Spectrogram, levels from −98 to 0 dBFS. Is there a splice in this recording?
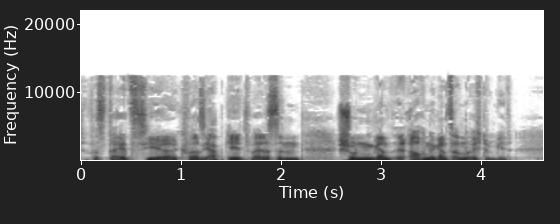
no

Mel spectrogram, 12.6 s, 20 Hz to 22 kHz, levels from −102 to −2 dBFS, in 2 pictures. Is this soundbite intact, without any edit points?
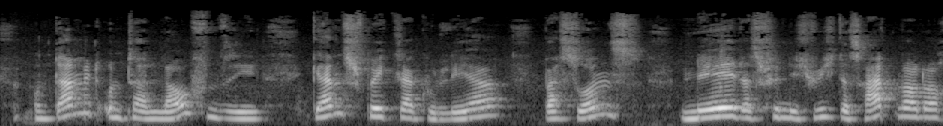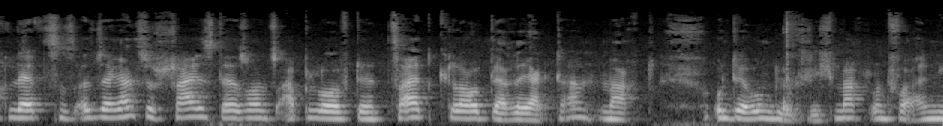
yes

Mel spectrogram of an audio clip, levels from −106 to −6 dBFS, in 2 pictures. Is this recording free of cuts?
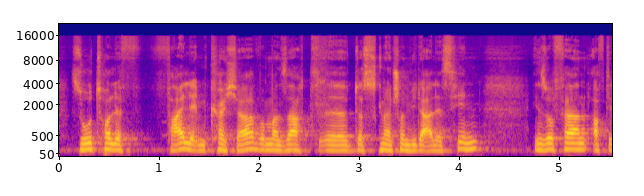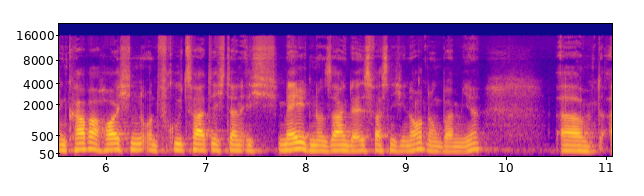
no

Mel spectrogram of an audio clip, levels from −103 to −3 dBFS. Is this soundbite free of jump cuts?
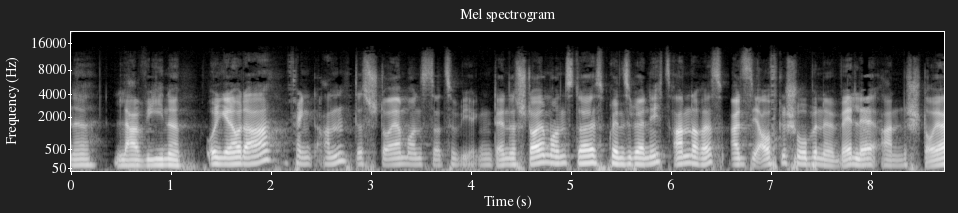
yes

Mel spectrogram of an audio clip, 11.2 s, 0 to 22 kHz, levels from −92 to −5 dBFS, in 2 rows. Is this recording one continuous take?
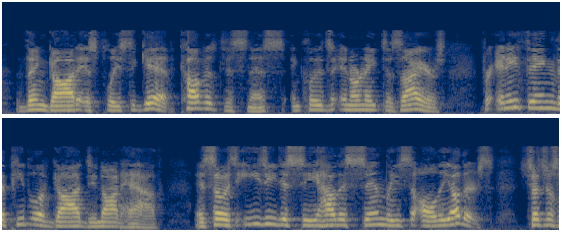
yes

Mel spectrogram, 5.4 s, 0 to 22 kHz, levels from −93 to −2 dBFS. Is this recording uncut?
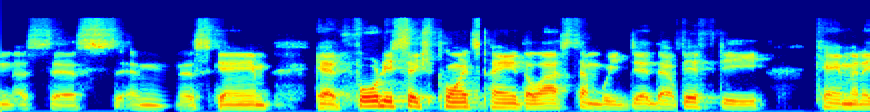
no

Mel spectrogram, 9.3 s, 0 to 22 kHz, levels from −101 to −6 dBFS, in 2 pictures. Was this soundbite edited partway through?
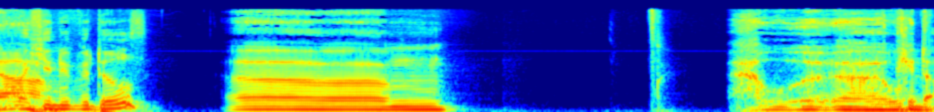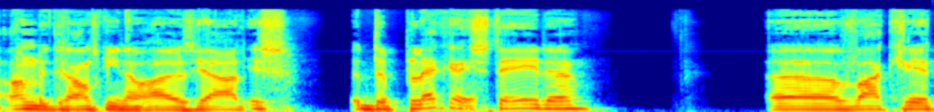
yes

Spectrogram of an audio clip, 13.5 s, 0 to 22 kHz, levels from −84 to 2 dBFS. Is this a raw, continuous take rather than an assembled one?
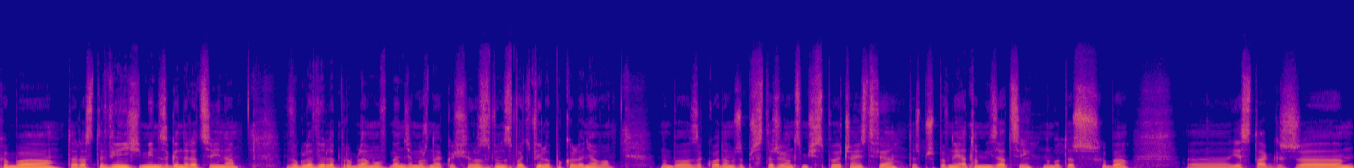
yes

